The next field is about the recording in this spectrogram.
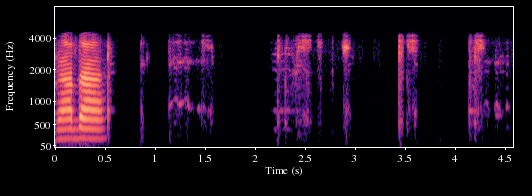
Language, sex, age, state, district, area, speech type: Bengali, female, 30-45, West Bengal, Howrah, urban, conversation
